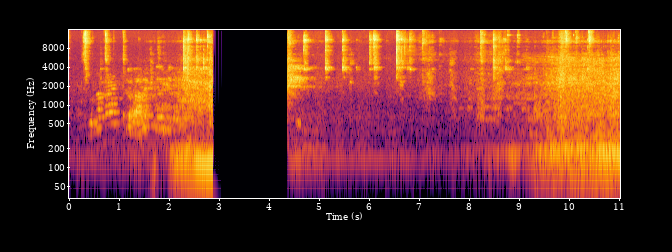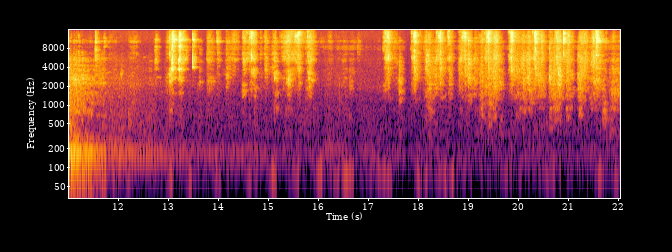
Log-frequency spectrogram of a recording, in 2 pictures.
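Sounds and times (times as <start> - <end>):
scissors snipping hair: 13.0 - 16.0, 17.3 - 21.8.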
